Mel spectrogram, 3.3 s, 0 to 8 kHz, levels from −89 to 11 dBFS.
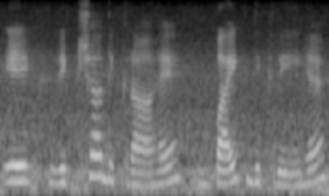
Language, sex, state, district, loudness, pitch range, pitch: Hindi, female, Punjab, Pathankot, -18 LUFS, 195-240 Hz, 215 Hz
